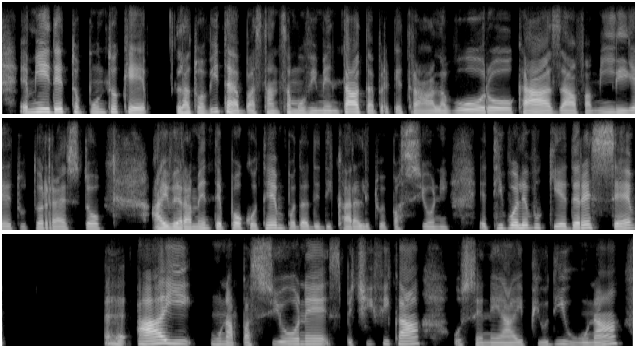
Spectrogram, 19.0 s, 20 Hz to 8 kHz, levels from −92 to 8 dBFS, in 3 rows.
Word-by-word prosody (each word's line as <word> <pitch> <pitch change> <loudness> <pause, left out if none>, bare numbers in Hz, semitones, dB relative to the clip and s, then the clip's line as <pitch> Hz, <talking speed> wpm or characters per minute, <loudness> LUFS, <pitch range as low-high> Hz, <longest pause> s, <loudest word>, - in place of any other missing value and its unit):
Ehm, 185 - -1
mi 220 +2 +6
hai - - +9
detto, 205 -1 +5
appunto, 190 +3 -3
che 165 -7 +2 0.2
la 170 -2 +2
tua 165 0 -2
vita 220 +8 +1
è - - +6
abbastanza 150 +3 -2
movimentata 155 +1 +2
perché 145 - -8
tra 140 -2 -4
lavoro, 160 +3 +1
casa, 160 -3 +4
famiglie 160 +2 -4
e - - -4
tutto 155 +3 -10
il 180 - -2
resto 170 +2 -3 0.5
hai 175 +2 +4
veramente 175 0 +1
poco 175 -3 -2
tempo 200 -4 -1
da 145 -1 -2
dedicare 145 0 -5
alle 140 +1 -3
tue 145 -2 -12
passioni 150 +1 -9 0.3
e 160 - -7
ti 205 0 -7
volevo 205 +2 +2
chiedere 185 +7 +2
se 195 +1 -1 1.0
ehm, 180 - -3
hai 230 +1 +6 0.2
una 185 -3 -3
passione 190 +4 -4
specifica 205 +6 -2 0.4
o - - -12
se 160 0 -9
ne 155 -1 -6
hai 150 0 -3
più 165 +3 -12
di 210 +4 -10
1 160 +6 -2
170 Hz, 150 wpm, -22 LUFS, 150-195 Hz, 1.0 s, hai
